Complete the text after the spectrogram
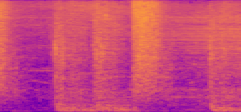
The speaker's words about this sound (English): Get ready for the Warrior Workout. Round one. Warming up. Stamp, stamp, clap. Clap! I want to hear it! Stamp, stamp, boom! Stamp, stamp!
